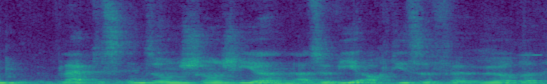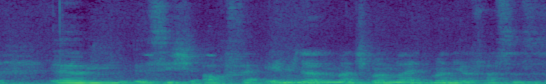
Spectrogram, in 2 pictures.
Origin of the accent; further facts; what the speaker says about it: Offenbach, Hesse, Germany; ich komme ja aus Offenbach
